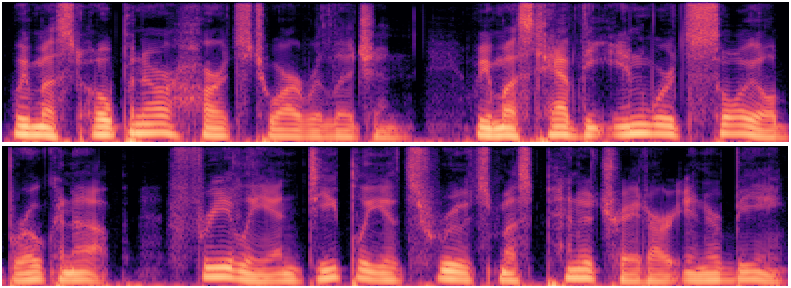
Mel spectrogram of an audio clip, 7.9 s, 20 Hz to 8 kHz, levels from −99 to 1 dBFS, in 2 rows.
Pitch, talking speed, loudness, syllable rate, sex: 110 Hz, 200 wpm, -18 LUFS, 5.1 syllables/s, male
